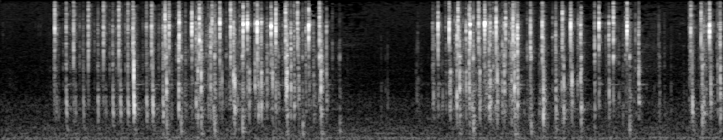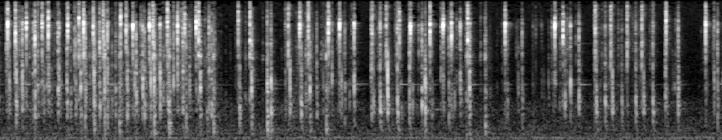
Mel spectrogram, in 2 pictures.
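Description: Both hands type rapidly with the fingertips on an RGB-lit plastic mechanical computer keyboard resting on a desk, a solid device with hollow key switches. Bursts of sharp, bright clicks and clacks come in fast runs with brief pauses between them, each press dying away almost instantly. A low steady hum sits underneath throughout.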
